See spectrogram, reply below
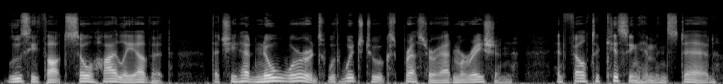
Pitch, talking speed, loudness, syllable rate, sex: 110 Hz, 190 wpm, -19 LUFS, 4.9 syllables/s, male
